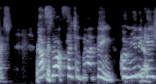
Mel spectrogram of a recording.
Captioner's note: laughs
